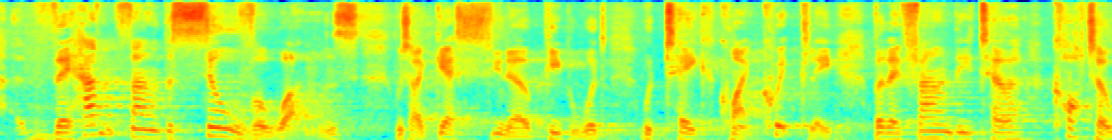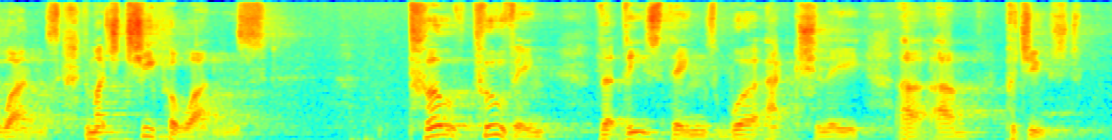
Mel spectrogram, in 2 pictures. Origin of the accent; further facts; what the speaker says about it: Wales, United Kingdom; I was brought up in South Wales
